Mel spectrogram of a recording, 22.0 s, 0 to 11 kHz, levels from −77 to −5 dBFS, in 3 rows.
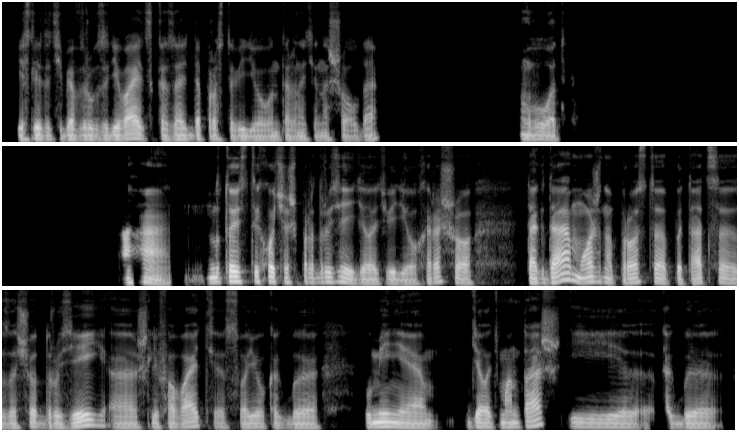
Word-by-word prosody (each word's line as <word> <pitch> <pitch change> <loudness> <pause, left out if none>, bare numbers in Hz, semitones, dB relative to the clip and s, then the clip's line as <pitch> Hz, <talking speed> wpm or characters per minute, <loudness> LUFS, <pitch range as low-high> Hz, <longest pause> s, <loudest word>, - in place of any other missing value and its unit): если 80 +4 0
это 85 -1 -4
тебя 85 +2 -1
вдруг 85 0 -2
задевает, 90 +3 +2
сказать: 80 +1 -2
"Да - - 0
просто 75 - -4
видео 70 -1 -2
в - - -4
интернете 75 -1 -5
нашёл". 75 -1 -5
Да? 80 +2 -5 1.4
Вот. 85 -3 -1 2.9
Ага, 95 -5 +3
ну, 105 +1 -1
то 120 - +5
есть 120 0 +6
ты 115 - +1
хочешь 105 -3 +2
про 105 - 0
друзей 110 -2 +2
делать 80 0 -1
видео. 75 -3 -1
Хорошо. 90 -1 0 0.5
Тогда 95 - +6
можно 110 -5 +2
просто 100 0 +1
пытаться 90 +1 -1
за 85 +2 -2
счёт 85 +1 -2
друзей, 95 - +1
э, 80 0 -2
шлифовать 90 +5 -2
своё 85 +1 -3
как 80 -2 -6
бы 80 0 -2 0.4
умение 90 -5 +3 0.3
делать 90 -2 +1
монтаж 95 - 0
и, 90 -2 -2 0.2
э, - - -10
как 85 - -6
бы 80 0 -1
85 Hz, 120 wpm, -23 LUFS, 80-100 Hz, 2.9 s, есть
